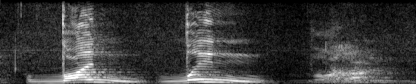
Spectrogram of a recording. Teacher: The back of the throat rises when you say it, and the side of the tongue touches the upper teeth on that side, on the left side when you say it. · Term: ضاد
